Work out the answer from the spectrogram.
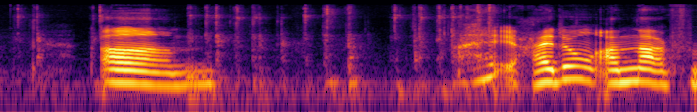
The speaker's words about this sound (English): Oh, wait. I did not type that right.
